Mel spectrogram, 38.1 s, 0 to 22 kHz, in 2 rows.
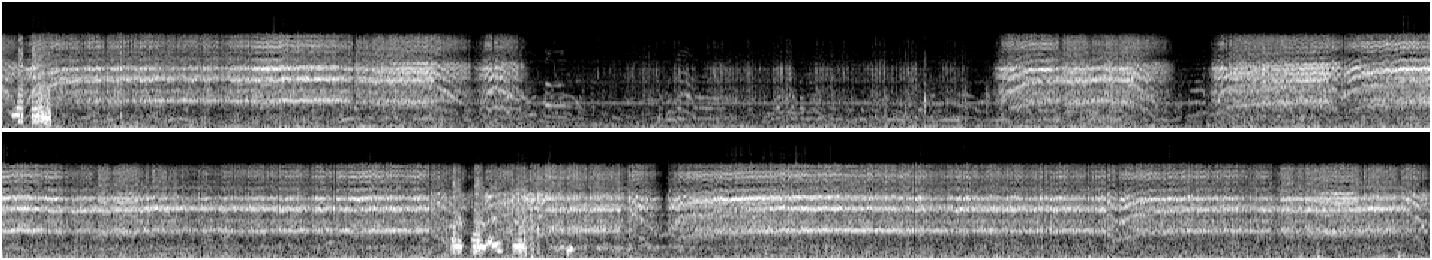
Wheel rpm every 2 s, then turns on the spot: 160, 230, 220, 60, 10, 20, 40, 150, 140, 200, 220, 230, 150, 180, 170, 230, 230, 220, 210.
8-12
